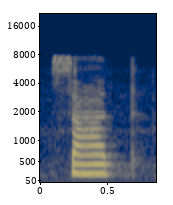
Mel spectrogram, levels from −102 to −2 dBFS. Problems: constant background noise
